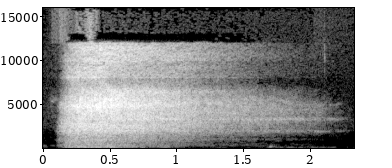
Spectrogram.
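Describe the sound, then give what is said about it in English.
A single deep breath drawn in: a loud, airy rush that starts abruptly, peaks early, then slowly tapers off over about two seconds, heard alone with no talk. “Deep breath in.”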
